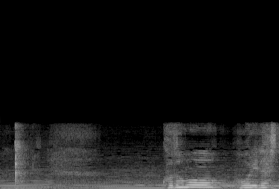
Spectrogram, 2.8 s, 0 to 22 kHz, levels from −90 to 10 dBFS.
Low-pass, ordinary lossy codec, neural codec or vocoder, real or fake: none; none; none; real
